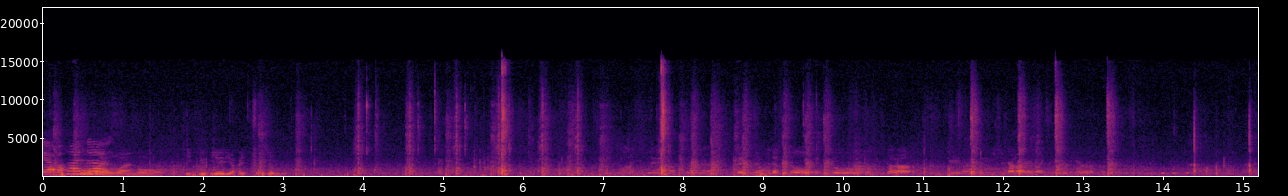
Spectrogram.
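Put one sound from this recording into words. Paintball guns pop in quick shots.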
